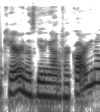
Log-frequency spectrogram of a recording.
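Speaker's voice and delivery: ordinary delivery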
